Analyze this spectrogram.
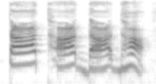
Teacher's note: जीभ जो है वो दांत का स्पर्श करती है जब हम ता, था, दा, धा बोलते हैं। अगर आपको यकीन नहीं हो रहा है तो आप बोल करके देख लीजिए और ध्यान दीजिए कि हमारी जो जीभ है वो कहाँ स्पर्श कर रही है, ता, था, दा और धा बोलने में।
